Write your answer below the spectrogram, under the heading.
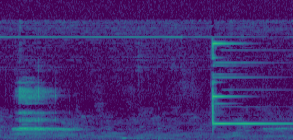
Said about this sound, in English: Oh, duh. The bell, yeah.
